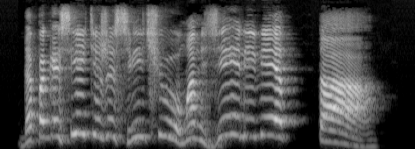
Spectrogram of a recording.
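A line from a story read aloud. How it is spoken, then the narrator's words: Clownish shout. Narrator (Russian): Серебеньи выкрикнул шутовским тоном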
